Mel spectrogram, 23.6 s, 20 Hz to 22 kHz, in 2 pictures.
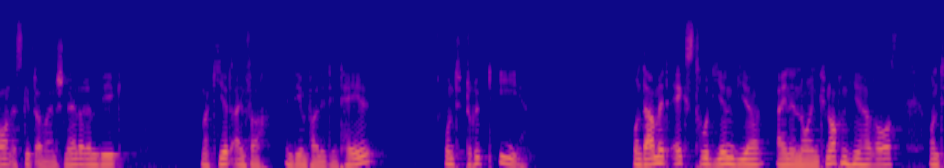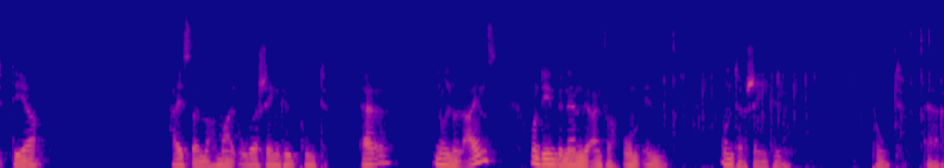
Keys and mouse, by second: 0.1 shift+click, 1.5 shift+click, 5.0 shift+click, 6.2 e, 11.2 click, 12.8 click, 15.5-16.6 drag, 17.9 click, 18.1-23.6 drag.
